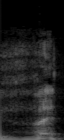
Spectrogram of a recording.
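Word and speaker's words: ב: bête en fait ici, que l'on peut prononcer vet effectivement, parce que la tradition rabbinique fait que le bet en fait ici peut être prononcé comme un V. Mais en réalité, étymologiquement, ou sont les racines hébraïques de la foi, c'est bien un bet.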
